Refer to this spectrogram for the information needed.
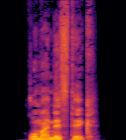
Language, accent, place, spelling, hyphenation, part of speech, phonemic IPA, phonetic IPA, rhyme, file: German, Germany, Berlin, Romanistik, Ro‧ma‧nis‧tik, noun, /ʁomaˈnɪstɪk/, [ʁomaˈnɪstɪkʰ], -ɪstɪk, De-Romanistik.ogg
- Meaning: Romance studies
